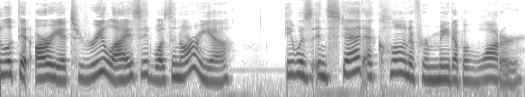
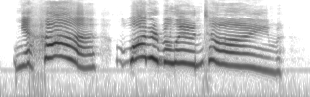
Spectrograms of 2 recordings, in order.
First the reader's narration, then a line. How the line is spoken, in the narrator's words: exclaiming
